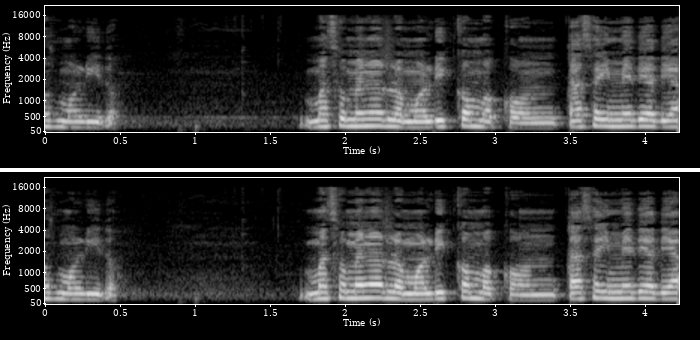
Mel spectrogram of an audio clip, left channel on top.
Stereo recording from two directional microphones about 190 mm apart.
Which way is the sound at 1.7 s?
35° right (ahead or behind).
